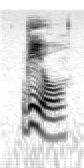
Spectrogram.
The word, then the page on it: nut: /nʌt/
